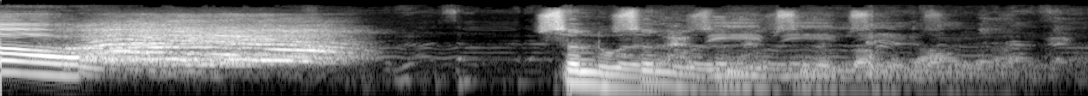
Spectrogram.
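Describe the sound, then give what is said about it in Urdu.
A crowd chants a slogan in unison on request at a devotional poetry recital and verse contest, a loud, sustained block of voices that cuts off. After a short pause, a single voice begins reciting. “نعرہ لگائیے فیضان رضا.”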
